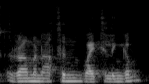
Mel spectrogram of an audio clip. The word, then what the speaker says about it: Ramanathan Vythilingam: My full name is Ramanathan Vythilingam.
